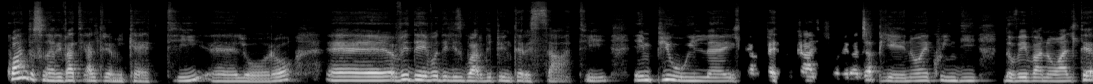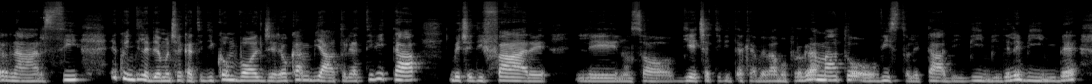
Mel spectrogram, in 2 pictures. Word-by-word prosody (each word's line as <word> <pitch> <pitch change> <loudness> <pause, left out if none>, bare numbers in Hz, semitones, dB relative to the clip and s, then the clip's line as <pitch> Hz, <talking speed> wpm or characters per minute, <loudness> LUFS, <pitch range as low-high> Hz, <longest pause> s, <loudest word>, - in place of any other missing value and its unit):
Quando 275 +1 +7
sono 205 -5 0
arrivati 180 +1 +2
altri 170 0 -1
amichetti, 155 +4 -3
ehm, 150 -1 -2
loro, 150 +7 0 0.3
ehm, 180 -2 +7
vedevo 200 -1 +5
degli 180 -2 0
sguardi 165 -2 +1
più 175 +2 -3
interessati. 165 +1 -6 0.2
In 200 -1 +2
più 200 -3 +3
il 170 0 0
il 160 -1 -2
campetto 175 -1 -1
da - - -42
calcio - - -2
era - - -2
già 205 - +1
pieno, 165 -2 -3
e 180 - 0
quindi 170 -2 -3 0.2
dovevano 165 -2 +1
alternarsi, 160 +3 0 0.3
e 320 - -4
quindi 235 -8 +3
lì 220 - +5
abbiamo 170 -3 +2
cercati 175 -1 -3
di 175 +1 -5
coinvolgere. 175 -5 +2
Ho - - -1
cambiato 185 -6 -1
le 160 - -4
attività, 205 +2 +2 0.3
invece 180 -2 -1
di 165 0 -5
fare 165 -4 +2 0.3
le, 150 -1 -5
non 150 - -8
so 145 -1 -5
10 160 +1 -2
attività 165 -3 -9
che - - -10
avevamo 155 0 -5
programmato, 195 +1 +2
ho 155 0 0
visto 175 +2 -6
l'età 160 +2 -3
dei 150 0 -11
bimbi 165 0 -7
e - - -8
delle 180 +7 +1
bimbe 175 0 -2
170 Hz, 155 wpm, -21 LUFS, 160-190 Hz, 0.3 s, Quando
